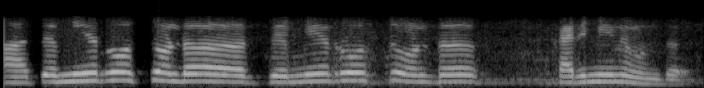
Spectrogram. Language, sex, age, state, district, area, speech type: Malayalam, female, 45-60, Kerala, Pathanamthitta, rural, conversation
